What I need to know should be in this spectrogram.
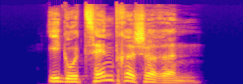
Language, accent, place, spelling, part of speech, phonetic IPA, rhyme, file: German, Germany, Berlin, egozentrischeren, adjective, [eɡoˈt͡sɛntʁɪʃəʁən], -ɛntʁɪʃəʁən, De-egozentrischeren.ogg
- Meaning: inflection of egozentrisch: 1. strong genitive masculine/neuter singular comparative degree 2. weak/mixed genitive/dative all-gender singular comparative degree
